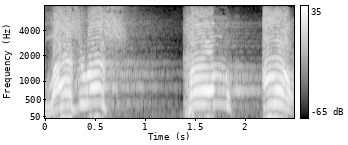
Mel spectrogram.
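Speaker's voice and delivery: very loud, high, commanding cry. Reading a Bible passage aloud and acting out the call: acting out a loud cry. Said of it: "I'm gonna cry with a loud voice".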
